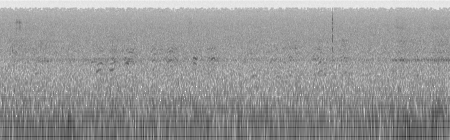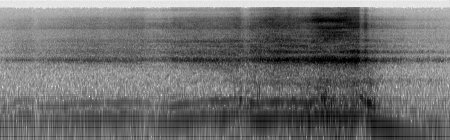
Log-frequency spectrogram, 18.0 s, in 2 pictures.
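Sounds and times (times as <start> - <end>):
vehicle engine pulling under load: 8.1 - 18.0.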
